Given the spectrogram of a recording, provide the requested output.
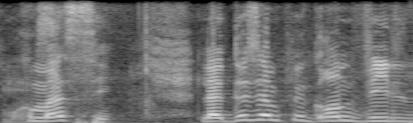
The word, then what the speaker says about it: Kumasi: Sur le coup, il faut prononcer Kumasi. Kumasi, mon frère. Kumasi, la deuxième plus grande ville du Ghana et capitale du royaume Ashanti.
